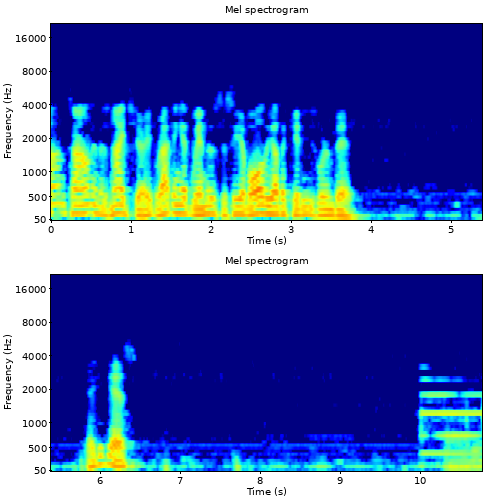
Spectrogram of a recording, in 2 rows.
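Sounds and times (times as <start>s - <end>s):
faint low hum: 0.0s - 10.7s
speech: 0.1s - 3.9s, 5.8s - 6.5s
bell struck to mark a wrong answer in a radio quiz game: 10.0s - 10.7s.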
